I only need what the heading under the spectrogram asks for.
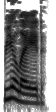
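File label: "relayed", British English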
